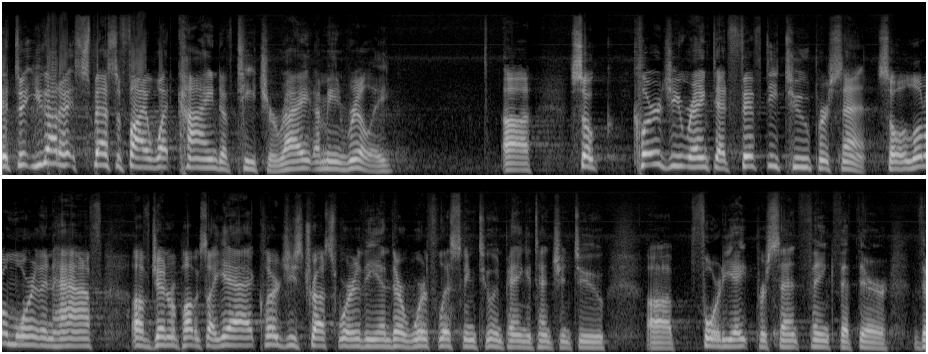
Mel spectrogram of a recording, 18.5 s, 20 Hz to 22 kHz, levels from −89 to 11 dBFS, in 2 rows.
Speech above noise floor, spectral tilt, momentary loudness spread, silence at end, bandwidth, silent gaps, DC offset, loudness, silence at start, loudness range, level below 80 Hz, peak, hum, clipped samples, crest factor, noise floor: 38 dB; -5 dB/octave; 7 LU; 0 s; 16.5 kHz; none; under 0.1%; -23 LUFS; 0 s; 4 LU; -72 dBFS; -4 dBFS; none; under 0.1%; 20 dB; -61 dBFS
